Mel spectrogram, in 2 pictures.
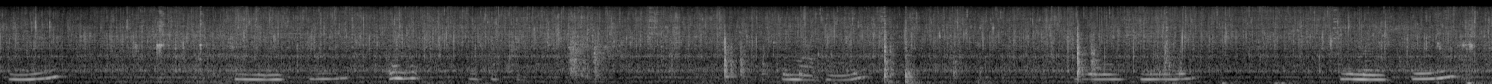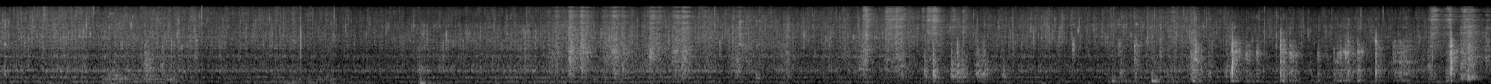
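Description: Sliced onion and celery sizzling in oil in a stainless steel saucepan on the burner, a steady frying hiss. Short whistle-like notes repeat through the first half, and a cluster of small clicks and rattles comes about two-thirds of the way in, as a glass jar of dried herbs is handled over the pan.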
